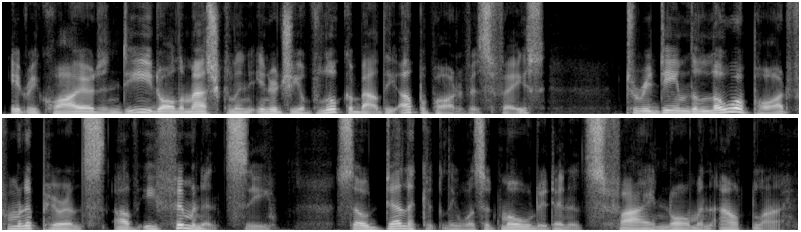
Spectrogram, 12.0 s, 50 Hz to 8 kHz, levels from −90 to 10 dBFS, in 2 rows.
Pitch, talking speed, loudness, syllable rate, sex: 120 Hz, 180 wpm, -20 LUFS, 5.9 syllables/s, male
